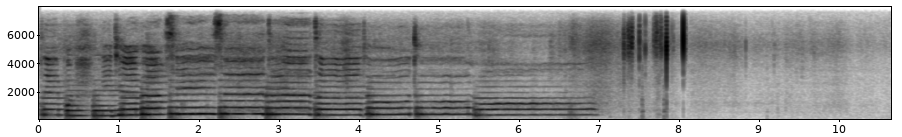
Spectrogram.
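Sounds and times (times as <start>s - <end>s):
girl singing tenor: 0.0s - 7.0s.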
